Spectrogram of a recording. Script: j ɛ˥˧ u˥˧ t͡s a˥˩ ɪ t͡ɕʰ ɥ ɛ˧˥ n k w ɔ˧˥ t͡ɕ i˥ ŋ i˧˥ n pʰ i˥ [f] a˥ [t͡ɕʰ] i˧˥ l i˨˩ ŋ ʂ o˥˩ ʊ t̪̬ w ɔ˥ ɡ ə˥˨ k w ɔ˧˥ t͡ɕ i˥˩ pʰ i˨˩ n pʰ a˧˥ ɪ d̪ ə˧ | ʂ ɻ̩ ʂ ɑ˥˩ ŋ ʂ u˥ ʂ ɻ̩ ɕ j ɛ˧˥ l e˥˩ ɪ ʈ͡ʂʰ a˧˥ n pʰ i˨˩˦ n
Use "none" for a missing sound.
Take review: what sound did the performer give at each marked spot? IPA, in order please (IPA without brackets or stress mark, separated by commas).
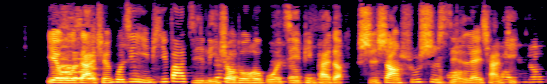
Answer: f, t͡ɕ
